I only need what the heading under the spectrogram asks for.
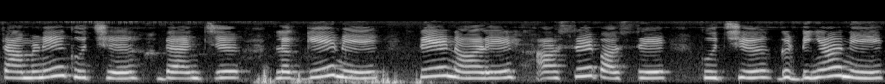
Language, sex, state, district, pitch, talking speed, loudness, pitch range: Punjabi, female, Punjab, Pathankot, 300 Hz, 80 wpm, -13 LUFS, 290-325 Hz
